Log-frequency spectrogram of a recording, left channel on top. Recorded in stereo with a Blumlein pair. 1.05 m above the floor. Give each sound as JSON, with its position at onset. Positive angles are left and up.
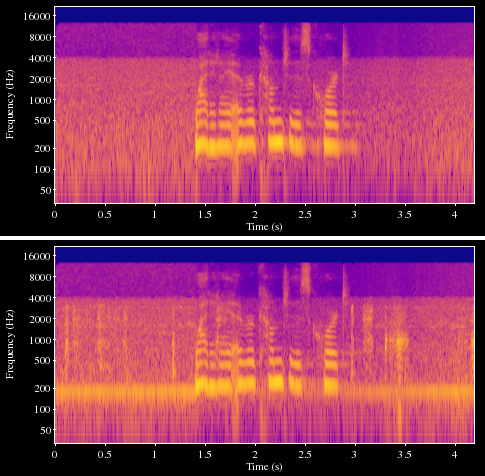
{"t": 1.4, "sound": "a woman speaking", "azimuth_deg": 0, "distance_m": 0.5}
